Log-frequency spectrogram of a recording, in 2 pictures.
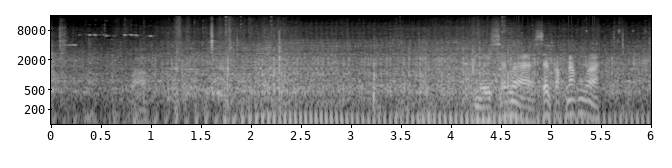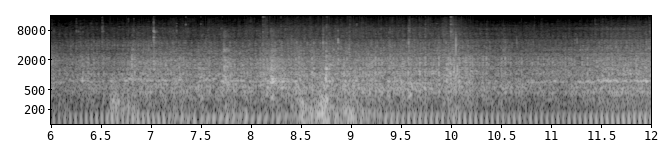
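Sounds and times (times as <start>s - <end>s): motorbike engine running: 0.0s - 12.0s
wind noise on microphone: 6.5s - 7.0s, 8.4s - 9.3s.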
